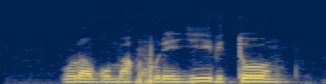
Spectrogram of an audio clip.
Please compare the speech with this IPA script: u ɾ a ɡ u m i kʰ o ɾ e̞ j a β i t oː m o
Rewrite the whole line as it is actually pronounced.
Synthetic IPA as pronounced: u ɾ a ɡ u m a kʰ u ɾ e̞ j i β i t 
